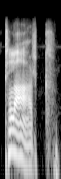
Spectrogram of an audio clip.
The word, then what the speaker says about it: clerk: this queen's english was you don't say clerk you say clark okay so a government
